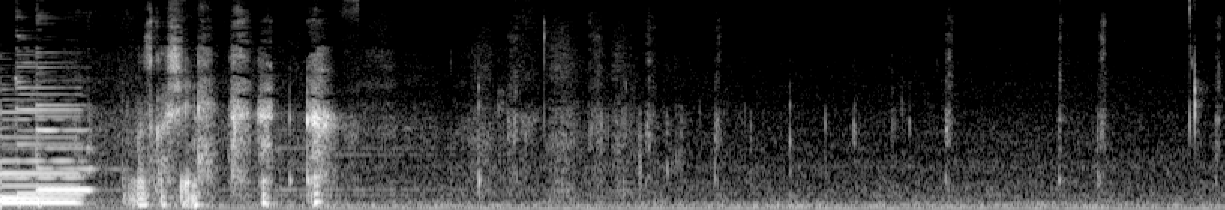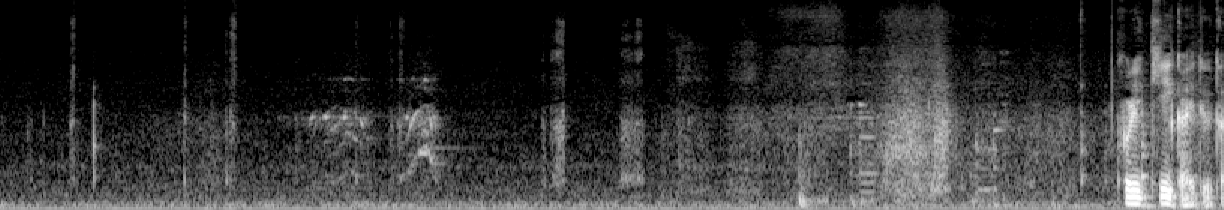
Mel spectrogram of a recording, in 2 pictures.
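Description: An acoustic guitar is strummed softly.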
